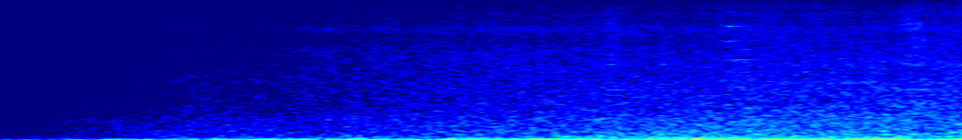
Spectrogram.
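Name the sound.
waves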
